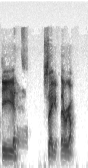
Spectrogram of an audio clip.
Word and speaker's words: Skagit: Not the Skagit. There we go. Skagit. How do you say it? Is it Skagit? Skagit, right?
